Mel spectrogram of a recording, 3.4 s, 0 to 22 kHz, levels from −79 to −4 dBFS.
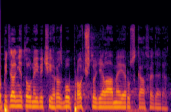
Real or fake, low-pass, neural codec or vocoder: real; 9.9 kHz; none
